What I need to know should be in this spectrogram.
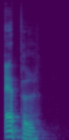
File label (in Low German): "Äppel", kaevels platt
